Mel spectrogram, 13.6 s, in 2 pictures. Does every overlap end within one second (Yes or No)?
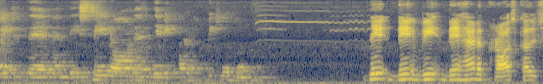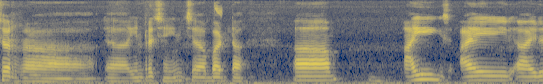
Yes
